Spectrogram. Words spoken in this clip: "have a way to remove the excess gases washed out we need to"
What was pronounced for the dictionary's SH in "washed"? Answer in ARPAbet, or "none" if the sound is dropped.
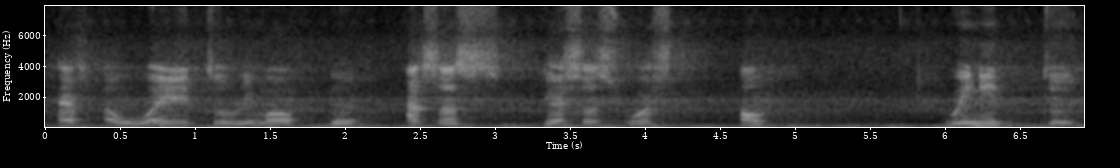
S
